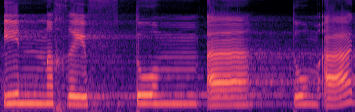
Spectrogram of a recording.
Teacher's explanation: mimnya dibunyikan secara jelas karena mim sukun ketemu Hamzah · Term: izhar syafawi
